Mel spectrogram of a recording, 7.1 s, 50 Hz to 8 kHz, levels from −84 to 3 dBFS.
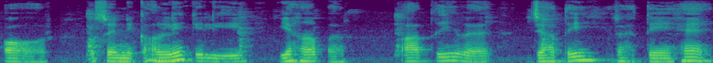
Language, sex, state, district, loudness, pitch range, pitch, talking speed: Hindi, male, Rajasthan, Jaipur, -18 LUFS, 105-120 Hz, 110 Hz, 100 wpm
